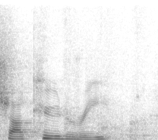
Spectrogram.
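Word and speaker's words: charcuterie: r i e CH cuty board but it's pronounced shakery shaky all righty party think we're done like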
